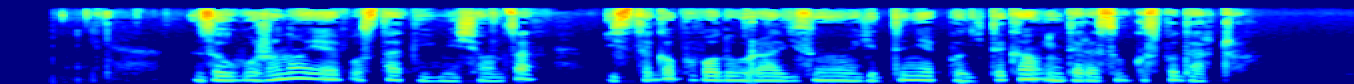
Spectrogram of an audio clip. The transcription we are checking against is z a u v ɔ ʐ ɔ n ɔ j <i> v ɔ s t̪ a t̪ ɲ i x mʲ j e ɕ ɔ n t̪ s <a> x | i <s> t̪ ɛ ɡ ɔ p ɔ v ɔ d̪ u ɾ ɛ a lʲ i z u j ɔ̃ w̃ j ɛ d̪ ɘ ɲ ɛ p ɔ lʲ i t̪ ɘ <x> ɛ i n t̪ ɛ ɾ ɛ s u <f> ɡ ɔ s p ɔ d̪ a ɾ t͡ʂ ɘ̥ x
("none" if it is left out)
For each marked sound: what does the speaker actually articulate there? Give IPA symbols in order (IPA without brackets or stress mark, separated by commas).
ɛ, a, s, k, v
